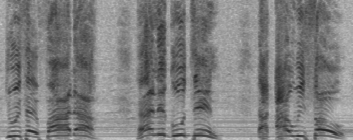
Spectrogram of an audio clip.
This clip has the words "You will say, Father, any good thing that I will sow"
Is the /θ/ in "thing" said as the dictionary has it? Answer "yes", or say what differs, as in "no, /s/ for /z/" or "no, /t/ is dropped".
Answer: no, /t/ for /θ/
